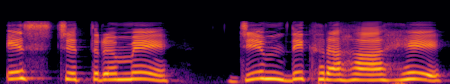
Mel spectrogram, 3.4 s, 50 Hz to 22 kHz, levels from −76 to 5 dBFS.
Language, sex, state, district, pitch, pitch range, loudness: Hindi, female, Madhya Pradesh, Bhopal, 280 Hz, 255-300 Hz, -11 LUFS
